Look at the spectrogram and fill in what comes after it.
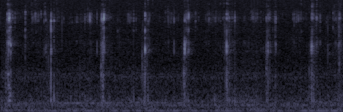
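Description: Close-miked chewing with the mouth closed: short mouth clicks at an even pace, about two a second.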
